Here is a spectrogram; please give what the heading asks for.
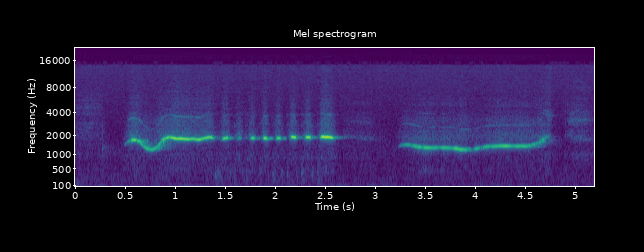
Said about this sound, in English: I can't whistle tunes, I can only do random sounds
